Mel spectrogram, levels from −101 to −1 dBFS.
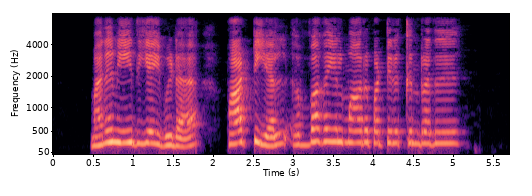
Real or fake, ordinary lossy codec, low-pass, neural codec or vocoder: real; Opus, 64 kbps; 7.2 kHz; none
